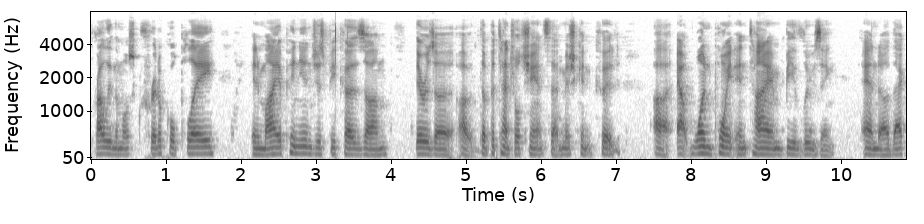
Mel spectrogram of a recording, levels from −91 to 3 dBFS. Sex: male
